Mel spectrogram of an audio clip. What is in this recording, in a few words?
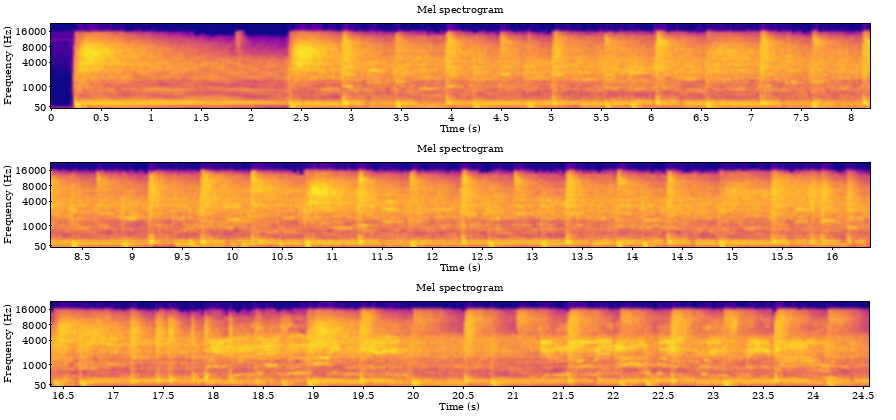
bgmusic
